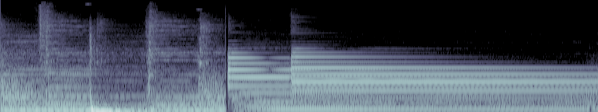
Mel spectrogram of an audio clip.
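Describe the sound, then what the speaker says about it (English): A doorbell in the courtroom game Judge Simulator rings a bright two-note ding-dong chime. The second tone rings out and fades slowly over a couple of seconds, loud and close. "Ding dong."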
